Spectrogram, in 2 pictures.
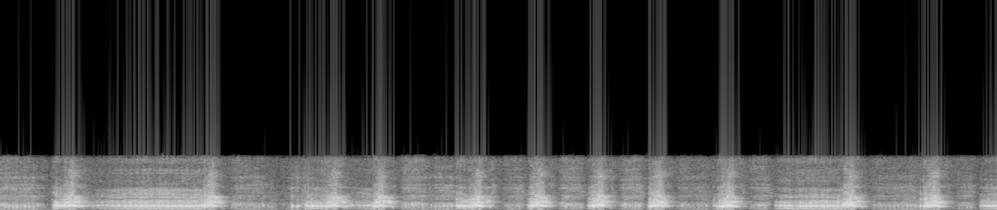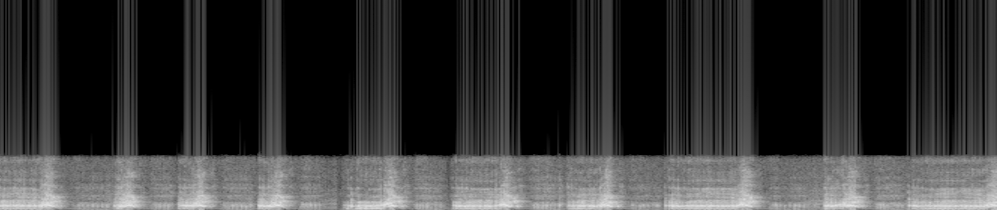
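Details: Pit bull dog giving rapid harsh barks in irregular clusters, some short and clipped, others longer and rougher like growling barks, continuing without pause.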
